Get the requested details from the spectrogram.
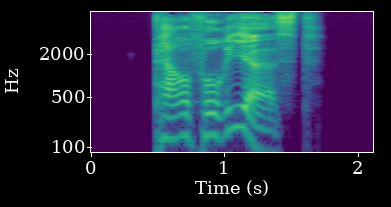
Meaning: second-person singular present of perforieren
- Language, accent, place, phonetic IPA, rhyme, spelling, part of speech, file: German, Germany, Berlin, [pɛʁfoˈʁiːɐ̯st], -iːɐ̯st, perforierst, verb, De-perforierst.ogg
